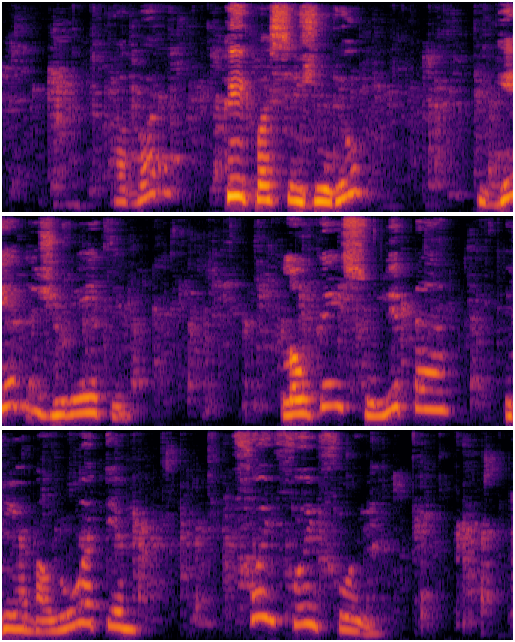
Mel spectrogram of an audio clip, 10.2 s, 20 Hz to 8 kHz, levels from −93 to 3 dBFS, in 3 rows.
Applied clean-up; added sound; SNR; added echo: classical method log-MMSE.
